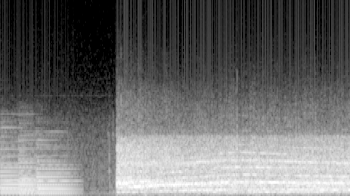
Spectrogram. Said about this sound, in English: Air raid sirens over Bosnia this week as the situation in that shattered country became what radio commentator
